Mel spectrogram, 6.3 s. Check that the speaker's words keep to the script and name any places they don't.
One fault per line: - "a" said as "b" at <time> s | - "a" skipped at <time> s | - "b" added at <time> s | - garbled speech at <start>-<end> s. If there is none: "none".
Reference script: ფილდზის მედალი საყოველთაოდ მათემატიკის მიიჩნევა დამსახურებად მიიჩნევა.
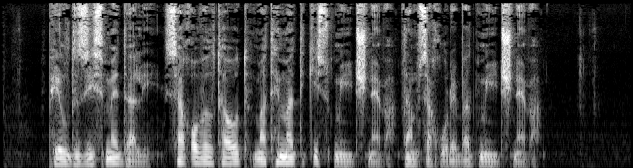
none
